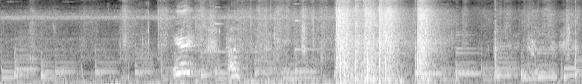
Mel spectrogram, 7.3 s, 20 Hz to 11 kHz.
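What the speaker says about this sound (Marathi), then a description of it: "1000 फटाक्यांचा पाला आणलाय" Music plays throughout, broken by a short, dense burst of loud crackling pops from a 1,000-cracker firecracker string lasting about a second, then the music continues.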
